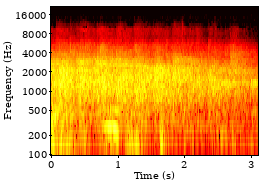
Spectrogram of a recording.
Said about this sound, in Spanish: Este, gracias, se dio un aplauso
